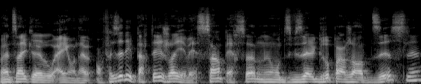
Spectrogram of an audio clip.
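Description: His pitch sits in the medium range. The man speaks fairly quickly. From Franco-Ontario, Canada. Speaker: podcast guest. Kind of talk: casual chat, storytelling.

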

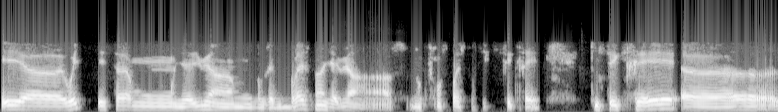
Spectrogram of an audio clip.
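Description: With monotone, flat intonation, a man talks at a fairly slow pace. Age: 40s. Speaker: former professional sports bettor. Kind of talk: casual interview. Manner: halting, repeats words.

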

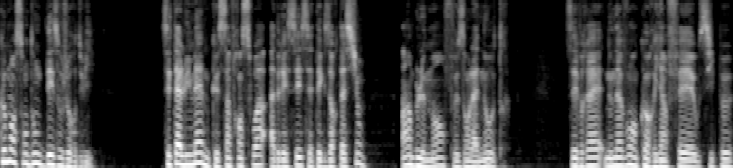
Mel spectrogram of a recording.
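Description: On a very clean recording with a silent background, a fairly high-pitched man speaks fairly slowly in a gentle, solemn tone, with long, frequent pauses. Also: ordinary pitch variation. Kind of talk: fervent prayer, intercessory prayer and devotional reading. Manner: slow, solemn, reverent; gentle, heartfelt, intimate.

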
